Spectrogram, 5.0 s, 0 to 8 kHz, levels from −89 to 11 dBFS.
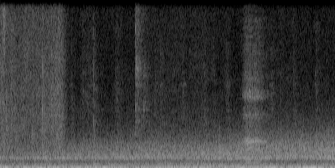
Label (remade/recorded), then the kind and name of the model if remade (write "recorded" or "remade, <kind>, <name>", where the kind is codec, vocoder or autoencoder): recorded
